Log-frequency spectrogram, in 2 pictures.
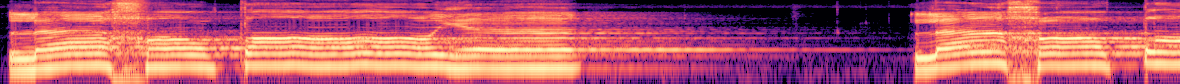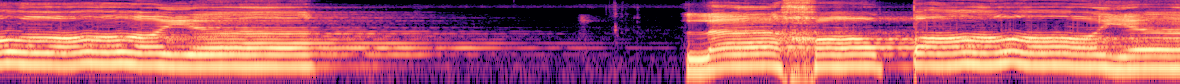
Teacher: huruf lam kita baca pendek, huruf kho kita baca pendek, huruf to kita baca panjang dengan panjang 2 harokat, dan huruf ya kita baca panjang dengan panjang 2 harokat juga.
